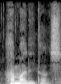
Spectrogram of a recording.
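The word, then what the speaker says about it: Jaimanitas: Hamanitas.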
